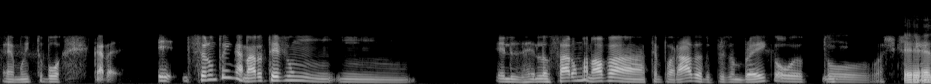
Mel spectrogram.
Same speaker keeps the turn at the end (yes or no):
no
